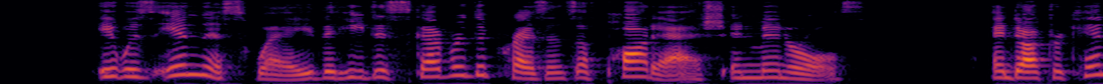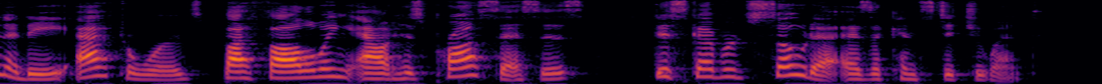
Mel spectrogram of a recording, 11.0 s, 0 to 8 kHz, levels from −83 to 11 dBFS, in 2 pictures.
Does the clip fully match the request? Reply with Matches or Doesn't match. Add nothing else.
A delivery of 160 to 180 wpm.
Matches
